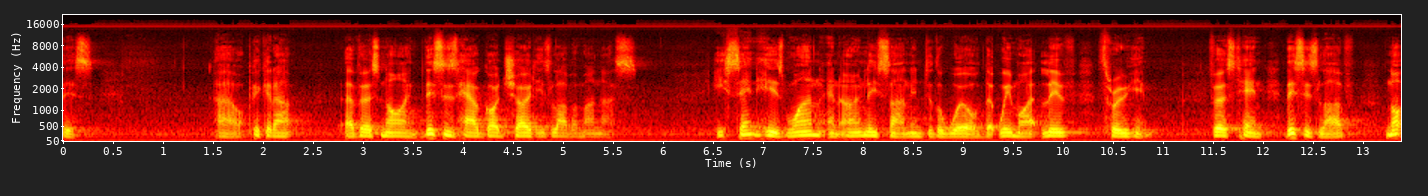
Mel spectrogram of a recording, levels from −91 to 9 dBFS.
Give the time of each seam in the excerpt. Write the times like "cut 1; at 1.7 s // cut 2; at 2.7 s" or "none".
none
